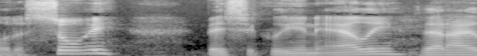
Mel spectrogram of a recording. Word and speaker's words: soi: All right, so then back this way is we call it a soi, basically an alley that I live on, and that's spelled S-O-I, not S-O-Y, like the meat substitute.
